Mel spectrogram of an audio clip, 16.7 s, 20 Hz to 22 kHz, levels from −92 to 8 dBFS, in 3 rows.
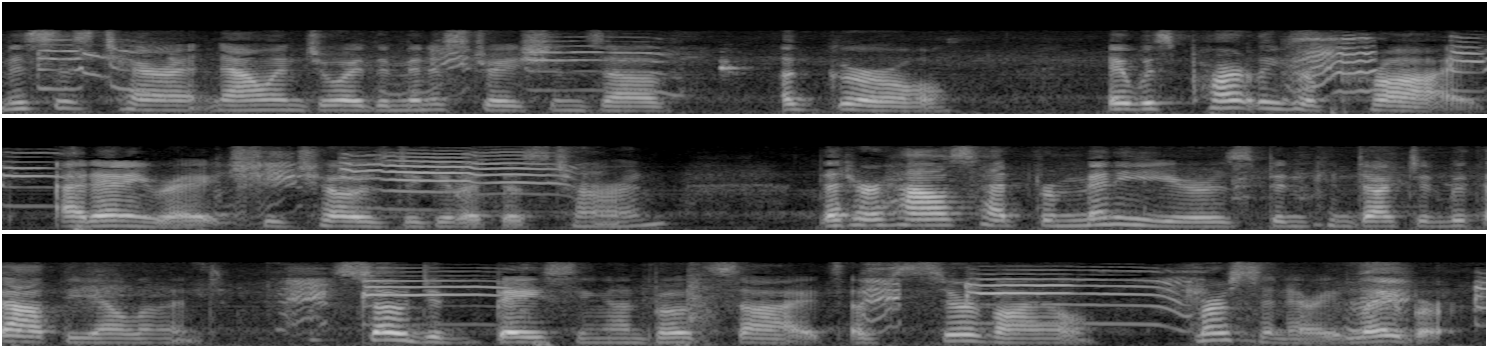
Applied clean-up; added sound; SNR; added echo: none; Meow; 7 dB; none.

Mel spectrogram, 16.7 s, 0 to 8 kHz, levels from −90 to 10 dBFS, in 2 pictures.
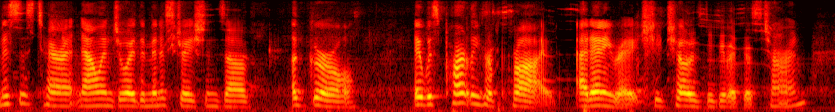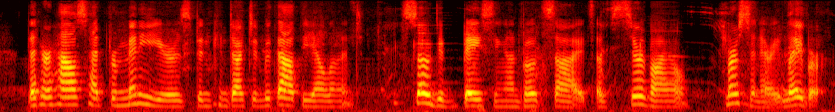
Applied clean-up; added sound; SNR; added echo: neural separator model SepFormer DNS4.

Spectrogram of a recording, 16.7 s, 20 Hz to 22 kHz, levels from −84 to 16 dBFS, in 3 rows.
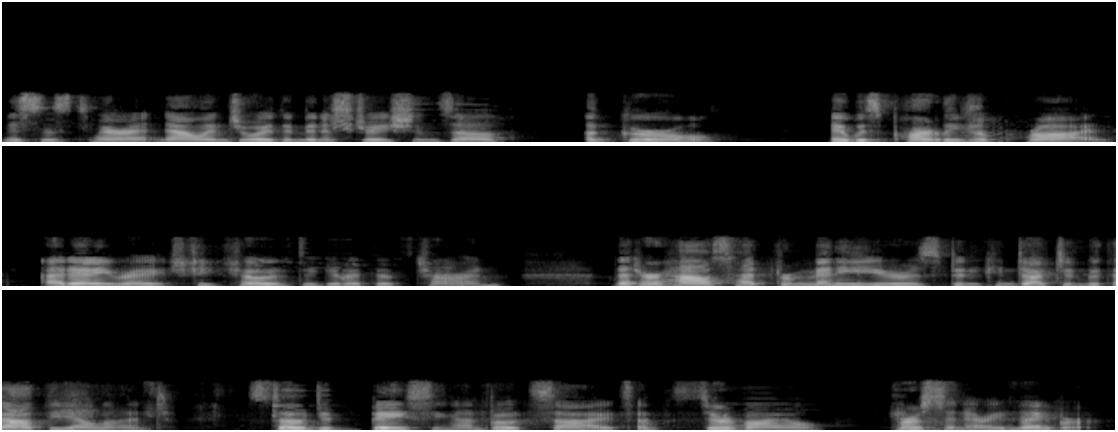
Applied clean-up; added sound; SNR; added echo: neural mask model DeepFilterNet 3.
